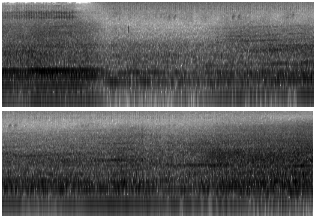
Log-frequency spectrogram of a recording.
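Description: A rally car engine revs rising as the car approaches from a distance.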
